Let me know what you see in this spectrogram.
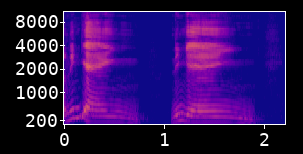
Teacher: no final este M representa um ih aqui representado foneticamente pela letra Y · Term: ditongo fonético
